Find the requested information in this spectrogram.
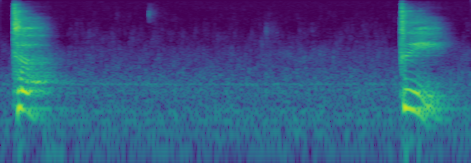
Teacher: When you pronounce it T, the tip of the tongue should touch the upper teeth. Also, avoid this puff of air, this aspiration that comes after English T. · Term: sound T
